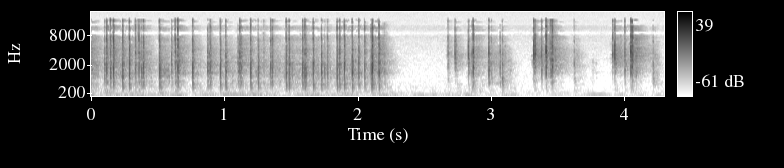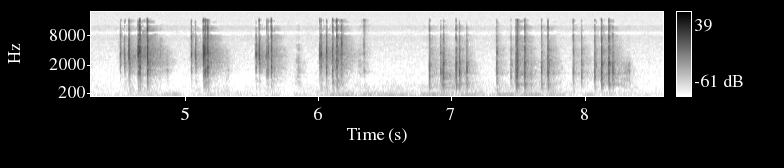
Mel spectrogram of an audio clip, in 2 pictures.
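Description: Long nails tap on the lid and side edges of a closed white cardboard gift box. A fast, dense run of tapping fills the first two seconds, then continues in slower, separate bursts. The taps are short, dry and bright, with no ring after each one.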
